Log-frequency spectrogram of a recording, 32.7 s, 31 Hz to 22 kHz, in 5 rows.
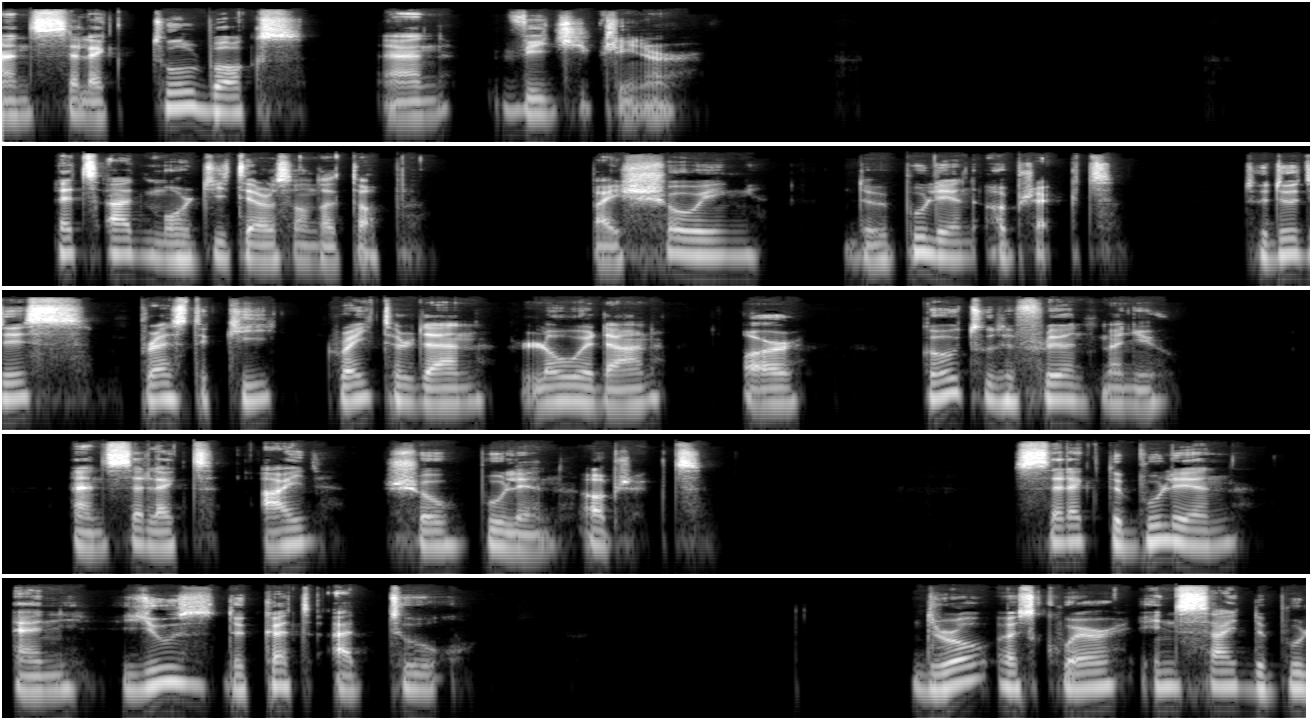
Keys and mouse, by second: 6.1-9.3 middle drag, 9.3 Tab, 10.2 Tab, 11.4 alt+f, 13.2-13.8 shift+drag, 14.0-15.1 middle drag, 15.2-15.5 shift+middle drag, 17.4 alt+f, 25.0 click, 26.0-26.8 shift+middle drag, 27.9 alt+f.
